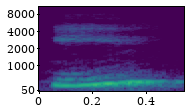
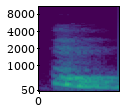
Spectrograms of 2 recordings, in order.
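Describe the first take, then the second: First: पील with a long, drawn-out ee; long vowel. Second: पिल said quickly, short i; short vowel. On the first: Teacher modelling long vowels for learners, lengthened पील. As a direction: hold the ee in पील. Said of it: "ई की sound लंबी जा रही है". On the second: Teacher contrasting vowels for learners, quick short पिल. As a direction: keep पिल brief on the i. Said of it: "पिल पढ़ के जल्दी आगे जा रहे हैं". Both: Shown as a demonstration.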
